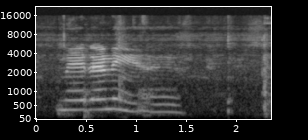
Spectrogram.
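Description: A child's voice singing one drawn-out note for about a second, dropping in pitch as it ends.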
